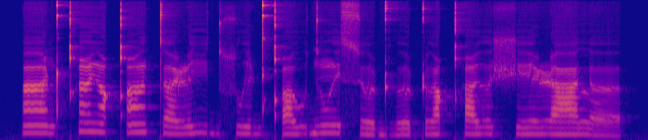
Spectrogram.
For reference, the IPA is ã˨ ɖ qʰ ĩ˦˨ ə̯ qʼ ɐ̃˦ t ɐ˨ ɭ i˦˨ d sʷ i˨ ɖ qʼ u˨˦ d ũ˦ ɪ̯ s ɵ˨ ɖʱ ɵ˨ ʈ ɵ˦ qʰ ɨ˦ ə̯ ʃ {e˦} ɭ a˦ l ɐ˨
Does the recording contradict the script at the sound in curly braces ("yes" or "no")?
no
